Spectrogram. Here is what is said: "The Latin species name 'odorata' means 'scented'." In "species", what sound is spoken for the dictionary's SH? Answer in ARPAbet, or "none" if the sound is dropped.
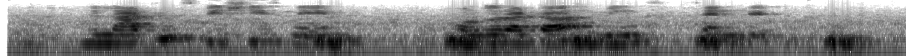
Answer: SH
